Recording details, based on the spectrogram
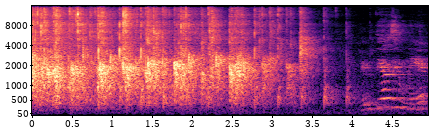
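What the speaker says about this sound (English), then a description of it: "Can we have a round of applause, please?" A round of applause at a Toastmasters club meeting in Bangalore, moderate clapping from a room of people that thins out and fades after a few seconds.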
